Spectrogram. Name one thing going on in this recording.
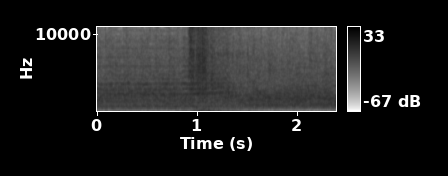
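A heavy helmet thuds onto the ground.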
